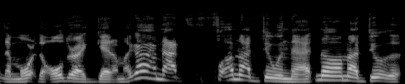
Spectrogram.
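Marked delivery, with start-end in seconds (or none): 1.4-4.0 high huffy refusal; mock old grump. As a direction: play yourself as a stubborn old man.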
